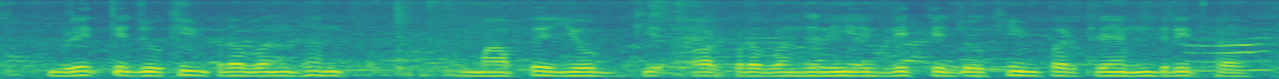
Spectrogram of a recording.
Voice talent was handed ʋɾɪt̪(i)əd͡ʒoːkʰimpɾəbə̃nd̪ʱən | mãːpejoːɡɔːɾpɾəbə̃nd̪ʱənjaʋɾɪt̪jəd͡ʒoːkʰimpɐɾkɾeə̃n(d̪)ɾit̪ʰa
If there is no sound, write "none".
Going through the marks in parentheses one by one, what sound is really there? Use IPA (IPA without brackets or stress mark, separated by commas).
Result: j, d̪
